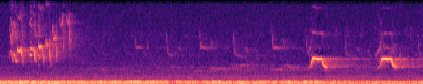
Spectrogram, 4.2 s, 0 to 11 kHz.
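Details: A song thrush sings on 6 April 2010, filmed with a Canon HF200 camcorder: opens with a scratchy, buzzy high burst, then soft ticking notes and a clear flat whistle repeated twice, against a low droning hum.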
